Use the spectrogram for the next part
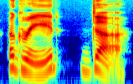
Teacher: It ends with a definitive D sound. You cannot swallow that D. It has to be there to mark the word as complete. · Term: voiced stop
